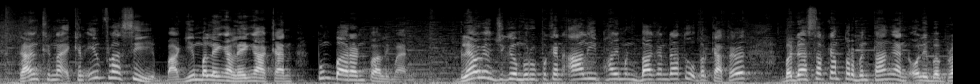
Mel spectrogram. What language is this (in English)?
Malay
